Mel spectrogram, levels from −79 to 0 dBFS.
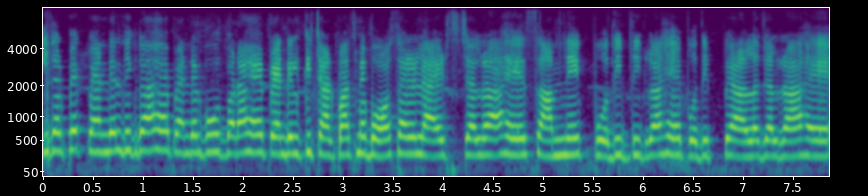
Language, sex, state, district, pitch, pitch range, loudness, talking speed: Hindi, female, Bihar, Samastipur, 270 Hz, 255-300 Hz, -15 LUFS, 260 wpm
